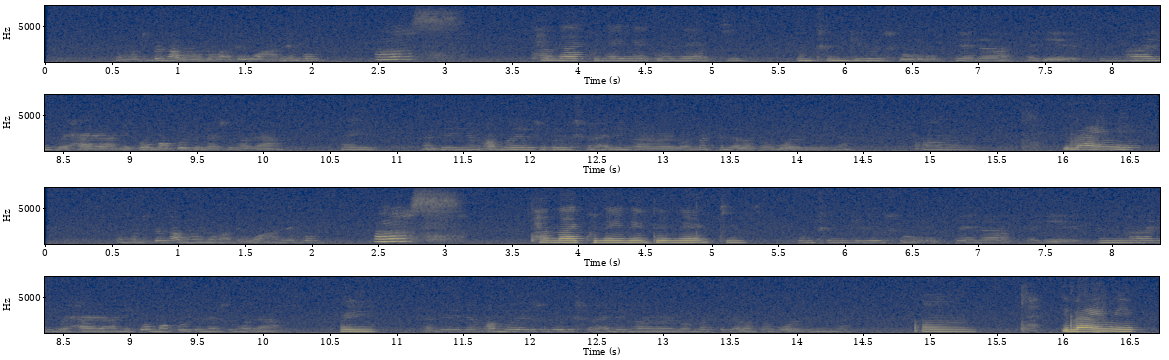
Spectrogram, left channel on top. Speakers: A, on the left; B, on the right.
A: ꯁꯉꯅ ꯊ ꯄꯩ ꯈꯥꯕꯅꯗꯤ ꯋꯥꯅꯤꯕꯣ
B: ꯑꯁ ꯊꯅꯥꯏ ꯈꯨꯅꯩ ꯅꯗꯅꯦꯛꯇ
A: ꯊꯤꯟꯒꯤꯗꯨꯁꯨ ꯍꯦꯟꯅ ꯍꯥꯏꯗꯤ
B: ꯎꯝ
A: ꯐꯍꯟꯅꯤꯡꯕꯩ ꯍꯥꯏꯔꯛꯑꯅꯤꯀꯣ ꯃꯄꯨꯗꯨꯅꯁꯨ ꯍꯜꯂꯛꯑ
B: ꯍꯣꯏ
A: ꯑꯗꯩ ꯅꯪ ꯑꯃꯗꯁꯨ ꯀ ꯁꯣꯏ ꯍꯥꯏꯅꯤꯡꯉꯔꯣꯏꯕ ꯃꯊꯟꯇꯀꯗꯧꯕ ꯑꯣꯏꯕꯅꯤꯅ
B: ꯑꯥ ꯇꯂꯥꯏ ꯃꯤ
